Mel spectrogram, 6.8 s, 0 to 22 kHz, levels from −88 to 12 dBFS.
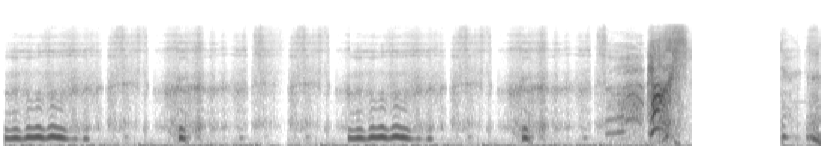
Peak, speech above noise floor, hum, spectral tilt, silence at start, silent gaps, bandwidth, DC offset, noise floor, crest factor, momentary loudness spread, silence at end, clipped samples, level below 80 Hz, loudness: -8 dBFS; 18 dB; none; -3.5 dB/octave; 0 s; 5.75-6.49 s; 11 kHz; under 0.1%; -50 dBFS; 24 dB; 27 LU; 0 s; under 0.1%; -54 dBFS; -29 LUFS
